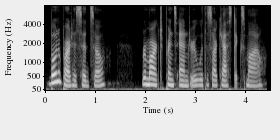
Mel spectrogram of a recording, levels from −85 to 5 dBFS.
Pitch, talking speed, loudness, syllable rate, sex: 195 Hz, 145 wpm, -19 LUFS, 5.8 syllables/s, female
